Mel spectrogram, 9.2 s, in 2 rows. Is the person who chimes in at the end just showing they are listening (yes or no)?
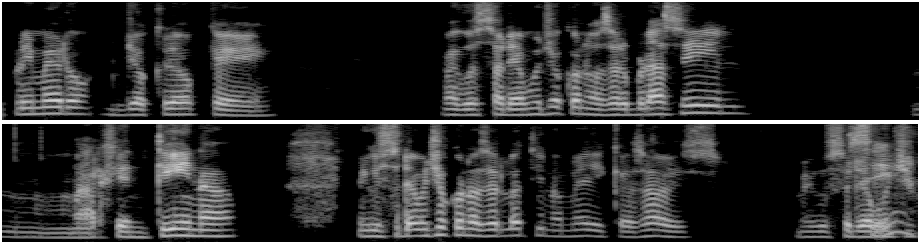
yes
